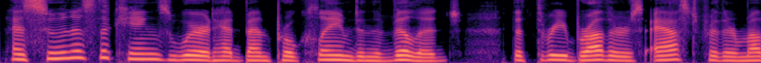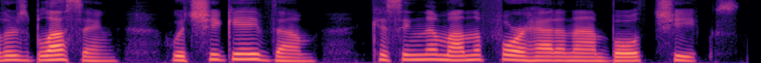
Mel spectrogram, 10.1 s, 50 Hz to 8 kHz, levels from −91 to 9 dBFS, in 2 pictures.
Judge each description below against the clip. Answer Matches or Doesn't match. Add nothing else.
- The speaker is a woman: Matches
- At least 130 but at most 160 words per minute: Doesn't match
